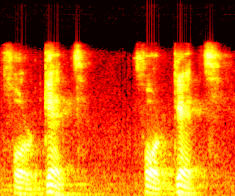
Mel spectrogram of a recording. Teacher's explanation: que otros ejemplos tenemos begin beginning ricketts forgetting submit sus meeting estas palabras cuya fuerza se hace al final de la palabra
